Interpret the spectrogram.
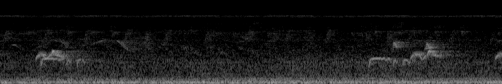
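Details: Raucous calls from a flock of wild golden-backed weavers building nests at dawn in pond trees in Singapore: quick clustered chattering notes at the start and again near the end, with a constant low background hum.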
